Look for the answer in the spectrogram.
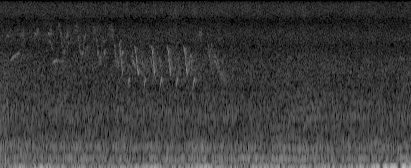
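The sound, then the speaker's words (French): A gentle, non-aggressive honeybee hums steadily, its buzz swelling and fading as it circles around a person, over a low continuous drone with a few faint chirps high above. No one speaks. “Le son n'est pas le même quand elles sont agressives. Celle-là, par exemple, qui tourne autour de toi, elle est douce.”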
